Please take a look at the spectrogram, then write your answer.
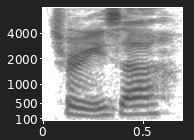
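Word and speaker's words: Tereza: Teresa, how do you pronounce it the right way? Teresa, kind of like we do it, but it's just a text spelling.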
